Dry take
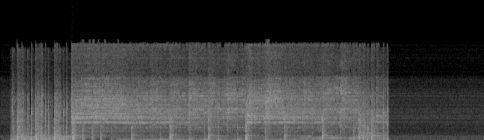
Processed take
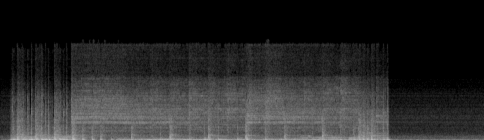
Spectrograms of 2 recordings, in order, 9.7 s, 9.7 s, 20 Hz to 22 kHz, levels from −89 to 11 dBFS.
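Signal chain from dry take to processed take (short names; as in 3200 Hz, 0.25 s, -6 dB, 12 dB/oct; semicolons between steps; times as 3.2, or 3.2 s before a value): octaver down 1 oct, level +1 dB; RIAA curve playback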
